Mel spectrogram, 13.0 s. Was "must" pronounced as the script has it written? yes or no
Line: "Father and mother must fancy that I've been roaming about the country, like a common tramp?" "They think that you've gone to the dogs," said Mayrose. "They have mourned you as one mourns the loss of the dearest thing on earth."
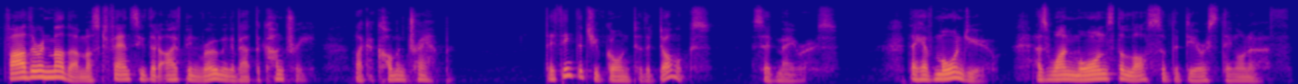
yes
